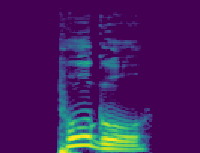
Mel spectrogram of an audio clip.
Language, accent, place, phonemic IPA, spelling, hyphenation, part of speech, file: German, Germany, Berlin, /ˈpoːɡoː/, Pogo, Po‧go, noun, De-Pogo.ogg
- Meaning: pogo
